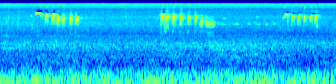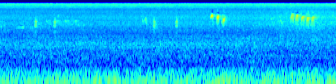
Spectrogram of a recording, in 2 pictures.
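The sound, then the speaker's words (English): A black-capped chickadee calls repeatedly beside a trail through an open meadow, about five or six short high-pitched bursts spaced a couple of seconds apart, fairly faint against a steady rushing outdoor background. “Oh, there's a black-capped chickadee.”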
